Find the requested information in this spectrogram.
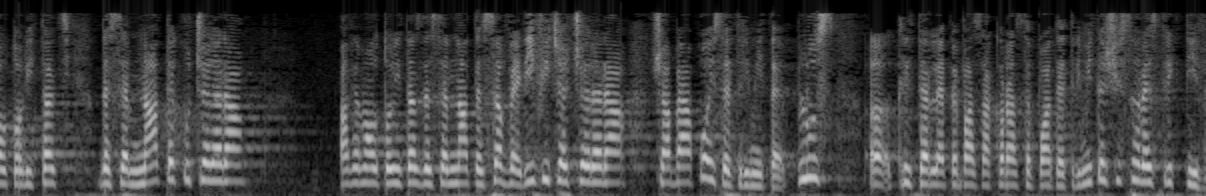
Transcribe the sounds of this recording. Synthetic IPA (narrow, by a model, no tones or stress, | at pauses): ut̪o̞ɾit̪ət̪sʲd̪e̞se̞mnat̪e̞kut͡ʃe̞ɾe̞ɾea | ave̞maut̪o̞ɾit̪ət̪sʲd̪e̞se̞mnat̪e̞səve̞ɾifit͡ʃe̞t͡ʃe̞ɾe̞ɾeaʃiabaːpo̞jse̞t̪ɾimit̪e̞plus | kɾit̪e̞ɾile̞pe̞bazakəɾo̞ɾase̞poat̪e̞t̪ɾimit̪e̞ʃisunt̪re̞st̪ɾik̚t̪ive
